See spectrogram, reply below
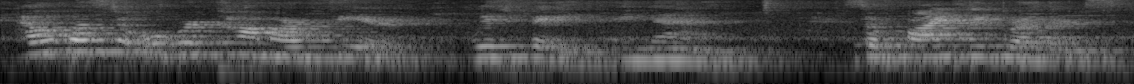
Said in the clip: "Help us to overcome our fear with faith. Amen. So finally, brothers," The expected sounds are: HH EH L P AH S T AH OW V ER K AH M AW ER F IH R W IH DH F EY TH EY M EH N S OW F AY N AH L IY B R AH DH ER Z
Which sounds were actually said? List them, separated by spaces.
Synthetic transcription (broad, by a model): HH EH L P AH S T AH OW V ER K AH M AW ER F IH R W IH DH F EY TH EY M EH N S OW F AY N L IY B R AH DH ER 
